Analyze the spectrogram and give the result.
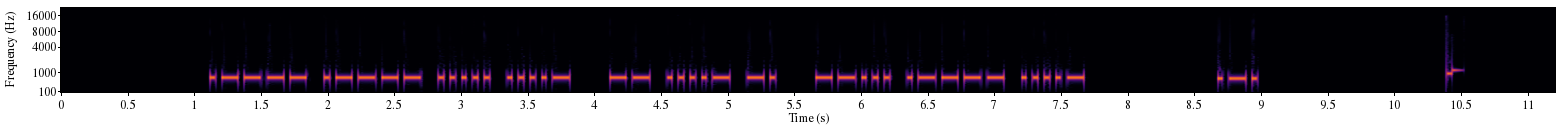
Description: Morse code, heard as a keyed tone, about 28 wpm, 700 Hz. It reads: 1154 M4N 714 R
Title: Worked All Europe DX Contest - QTC Exchange - 28wpm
